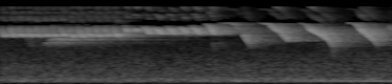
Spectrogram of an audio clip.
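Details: Morning song of a canary: a steady high rattling trill, then a run of quick downward-sweeping whistled notes repeated about twice a second; a faint low hum underneath.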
